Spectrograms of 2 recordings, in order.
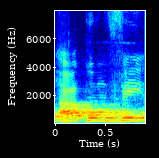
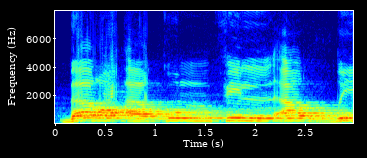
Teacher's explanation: jelaskan mim sukunnya itu jelaskan jangan disembunyikan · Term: izhar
